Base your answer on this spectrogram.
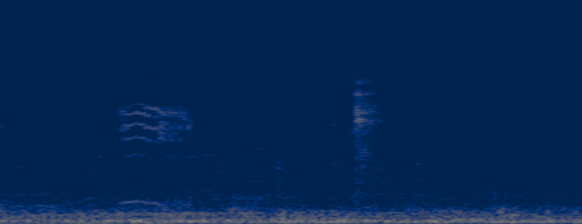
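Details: A calling cat gives one short, wavering meow with a stacked, slightly quavering tone early on, then a brief fainter sound follows; a steady low rumble fills the background throughout.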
